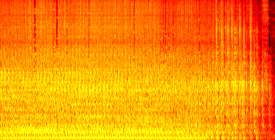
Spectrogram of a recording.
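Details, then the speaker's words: Poulan Pro mower that had been sitting, run with the wrong air box and no air filter: rough, uneven, lumpy beat about three times a second, hunting instead of holding speed, then dies; rough running because the throttle spring was missing. "okay guys so operator error I forgot to put on the throttle spring simple there's a little hole so bam and then damn now we should get some better results"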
